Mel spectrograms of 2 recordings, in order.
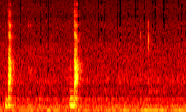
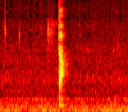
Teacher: Hamza sukun makes a hiccup sound.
